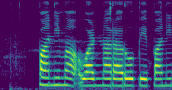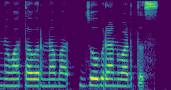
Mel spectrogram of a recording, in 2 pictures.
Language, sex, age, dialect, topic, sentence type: Marathi, female, 18-24, Northern Konkan, agriculture, statement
